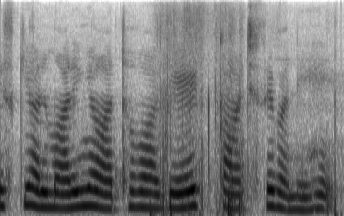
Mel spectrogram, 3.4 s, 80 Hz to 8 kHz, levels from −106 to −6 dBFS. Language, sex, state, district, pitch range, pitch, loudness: Hindi, female, Haryana, Rohtak, 190-220 Hz, 200 Hz, -16 LUFS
